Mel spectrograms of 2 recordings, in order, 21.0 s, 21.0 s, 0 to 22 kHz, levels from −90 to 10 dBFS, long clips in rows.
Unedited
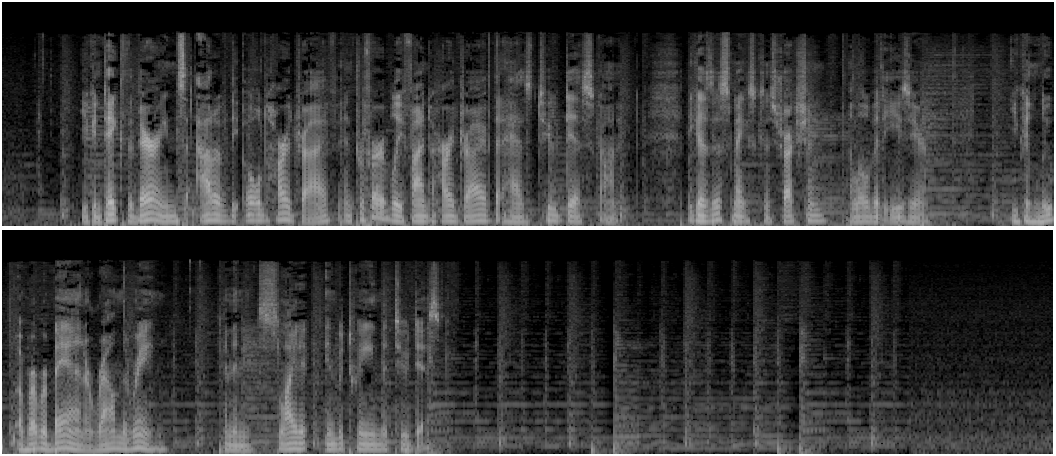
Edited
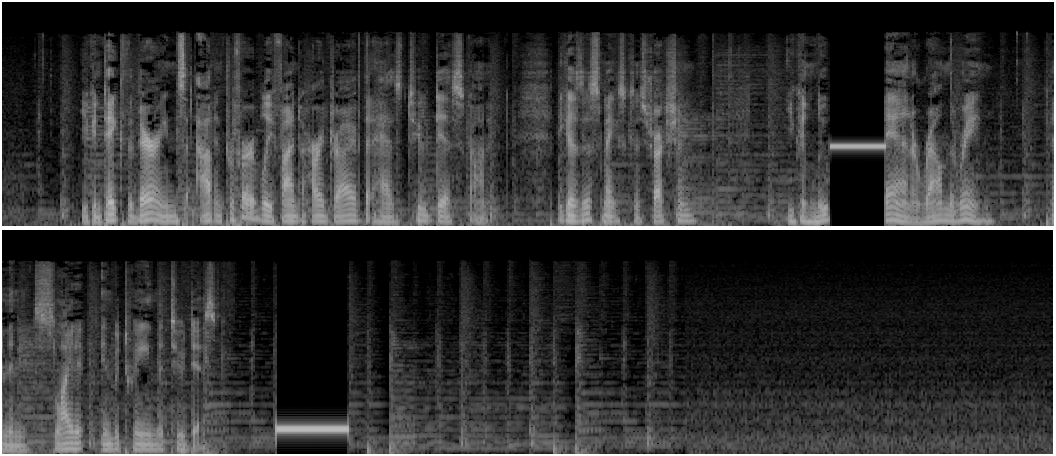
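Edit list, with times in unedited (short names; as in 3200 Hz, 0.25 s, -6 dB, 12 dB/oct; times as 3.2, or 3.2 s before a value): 2.09–3.39 cut
8.45–9.39 cut
10.52–11.08 bleep 1550 Hz -20.5 dBFS
15.49–16.22 bleep 450 Hz -17 dBFS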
